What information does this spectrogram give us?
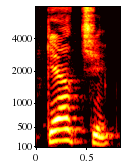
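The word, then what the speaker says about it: catch: अब यहां पर देखिए यहां पर टी सी एच एक साथ है। तो यहां पर भी टी साइलेंट है। इसको पढ़ते हैं कैच।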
